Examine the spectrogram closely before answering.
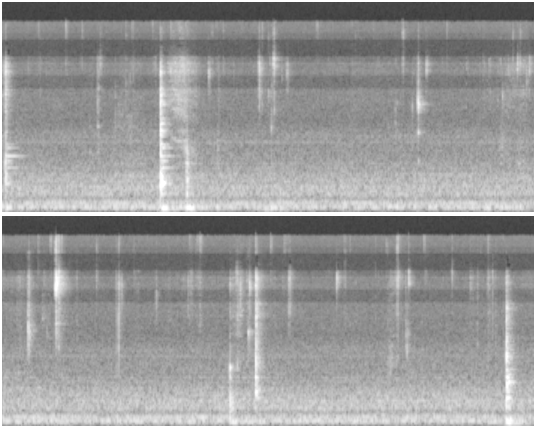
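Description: Wooden spatula scooping saucy chicken curry out of a stainless steel wok onto a ceramic plate: soft wet squelches and a few light knocks of utensil against wok and plate. A low steady hum runs underneath.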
